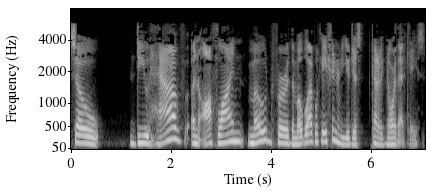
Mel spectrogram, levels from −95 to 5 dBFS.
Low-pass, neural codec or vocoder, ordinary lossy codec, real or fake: 7.2 kHz; none; MP3, 24 kbps; real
